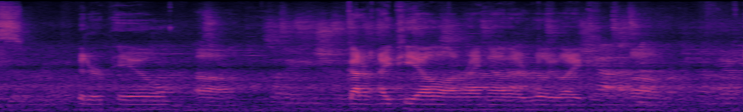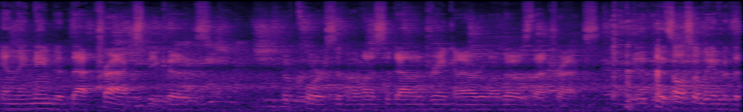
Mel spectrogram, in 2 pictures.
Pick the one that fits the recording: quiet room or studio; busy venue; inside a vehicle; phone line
busy venue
